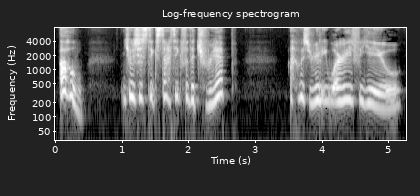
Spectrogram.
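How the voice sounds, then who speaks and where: A man playing a possessive, lovesick boyfriend in an ASMR roleplay, cooing with gentle condescension and quiet menace, often hushed and breathy. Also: sits high, expressive, unhurried, no room sound, clean studio sound, exaggerated voice. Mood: pleased, eager. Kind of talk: ASMR roleplay, dramatic monologue.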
